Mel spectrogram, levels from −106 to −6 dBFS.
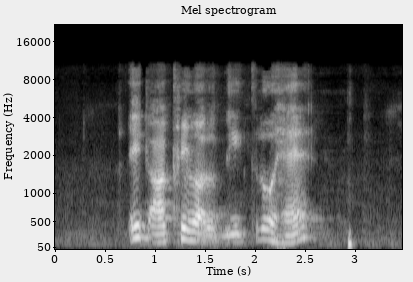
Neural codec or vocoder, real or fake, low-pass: codec, 44.1 kHz, 2.6 kbps, SNAC; fake; 10.8 kHz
